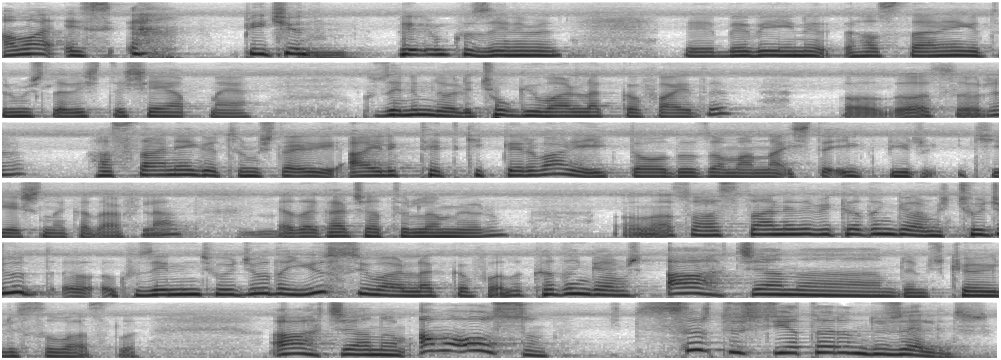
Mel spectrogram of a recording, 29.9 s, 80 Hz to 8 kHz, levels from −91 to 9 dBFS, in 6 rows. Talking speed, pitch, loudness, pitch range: 140 wpm, 180 Hz, -14 LUFS, 155-215 Hz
